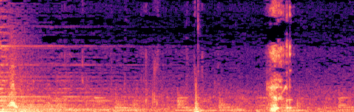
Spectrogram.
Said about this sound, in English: these damn hiccups. They just will not go away.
